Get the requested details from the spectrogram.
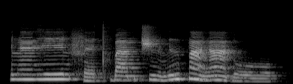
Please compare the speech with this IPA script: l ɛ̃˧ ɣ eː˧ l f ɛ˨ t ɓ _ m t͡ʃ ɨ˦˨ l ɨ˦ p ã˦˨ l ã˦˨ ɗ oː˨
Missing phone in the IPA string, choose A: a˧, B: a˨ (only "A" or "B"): A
